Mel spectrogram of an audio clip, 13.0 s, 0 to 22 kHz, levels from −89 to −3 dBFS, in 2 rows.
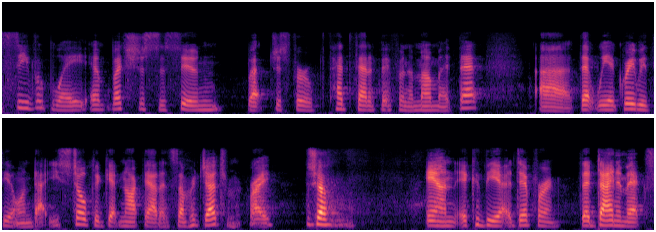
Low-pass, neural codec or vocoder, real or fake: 7.2 kHz; codec, 24 kHz, 0.9 kbps, WavTokenizer, medium speech release version 1; fake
